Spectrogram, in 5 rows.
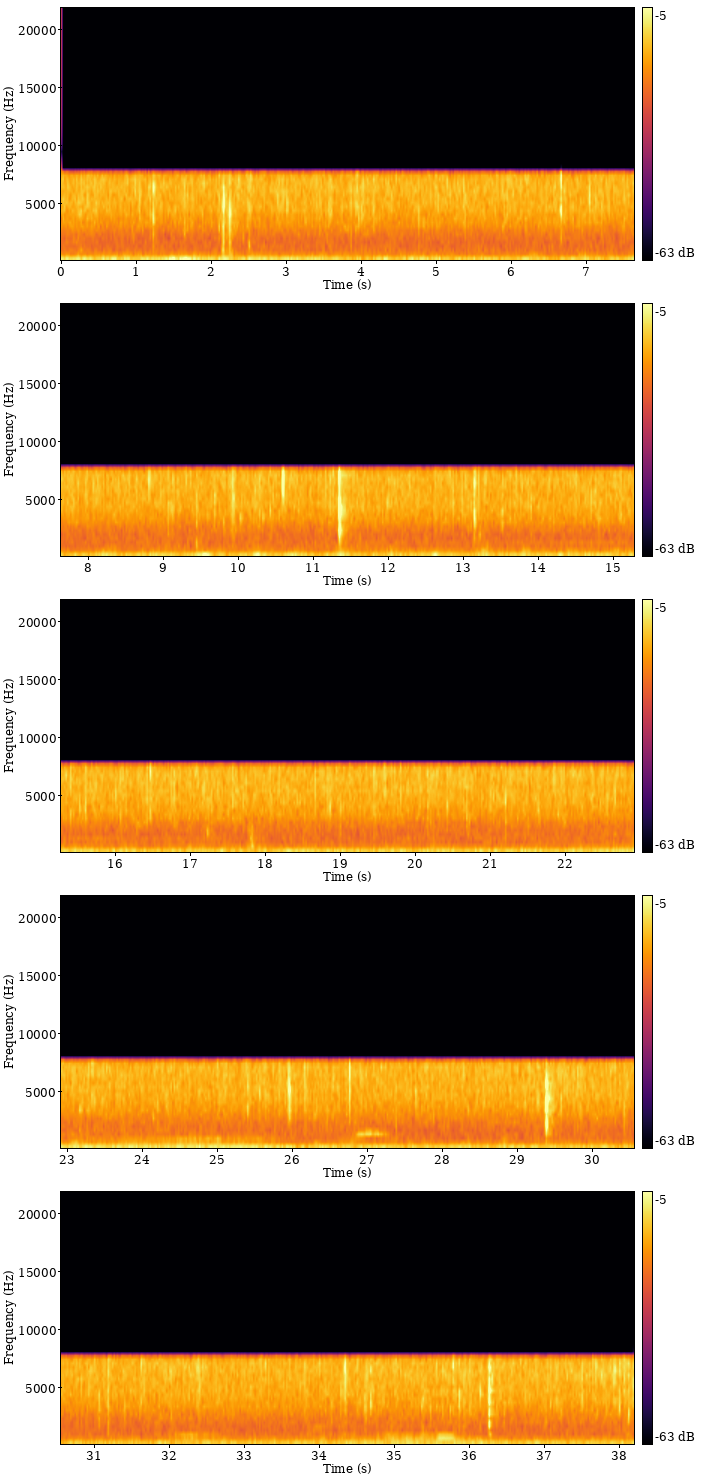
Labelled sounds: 24.4	24.7	humpback whale, 0.78 to 0.94 kHz
26.8	27.3	humpback whale, 1.2 to 1.5 kHz

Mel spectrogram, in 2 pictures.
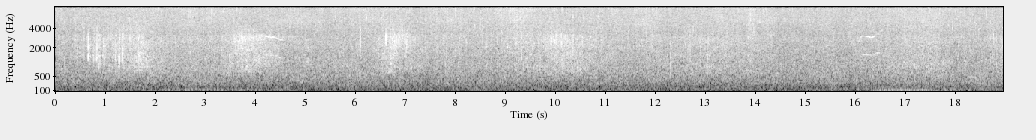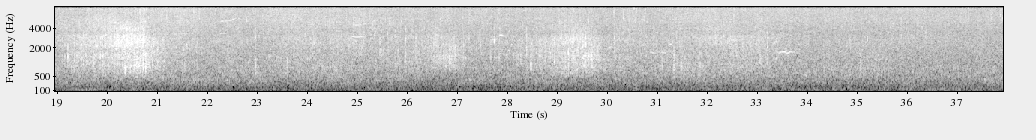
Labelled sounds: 4.0	4.6	killer whale, offshore, 1.1 to 3.3 kHz
15.9	16.6	killer whale, offshore, 1.2 to 3.4 kHz
22.1	22.9	killer whale, offshore, 2.9 to 5.7 kHz
27.6	28.2	killer whale, offshore, 2.2 to 3.3 kHz
30.8	31.5	killer whale, offshore, 1.4 to 2.7 kHz
33.3	34.0	killer whale, offshore, 1.2 to 1.8 kHz

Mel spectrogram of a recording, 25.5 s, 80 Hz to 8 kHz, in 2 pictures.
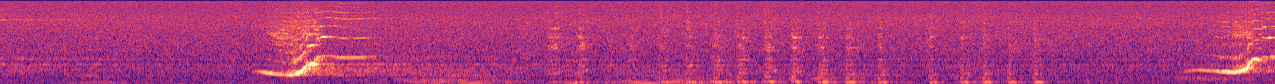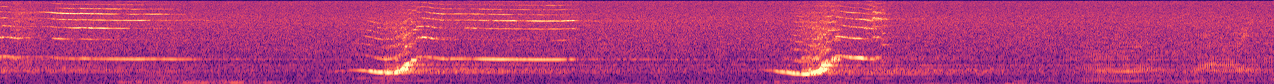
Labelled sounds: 2.7	3.8	humpback whale, 0.80 to 7.2 kHz
12.1	14.5	humpback whale, 0.80 to 7.9 kHz
16.4	18.5	humpback whale, 0.80 to 7.4 kHz
20.7	21.7	humpback whale, 0.80 to 6.6 kHz

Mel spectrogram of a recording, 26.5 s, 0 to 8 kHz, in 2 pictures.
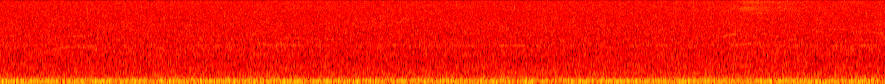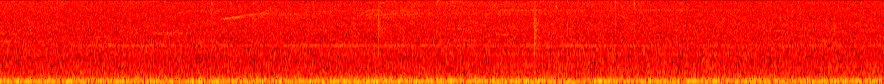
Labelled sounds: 10.8	11.3	killer whale, 0.64 to 2.5 kHz
16.5	17.3	killer whale, 3.9 to 5.3 kHz

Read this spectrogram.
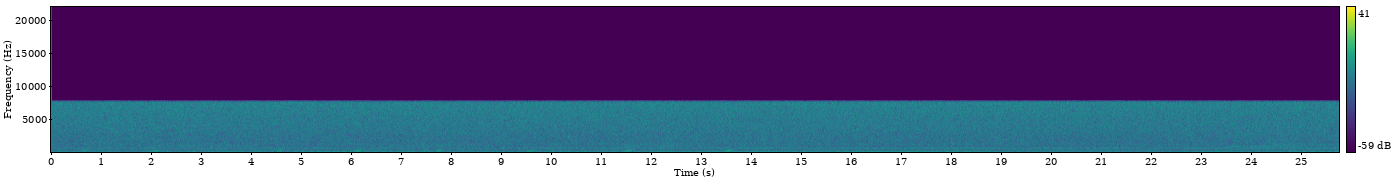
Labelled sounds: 6.7	7.0	humpback whale, 0.80 to 1.0 kHz
11.5	11.8	humpback whale, 0.80 to 1.1 kHz
23.5	24.3	humpback whale, 0.83 to 1.0 kHz

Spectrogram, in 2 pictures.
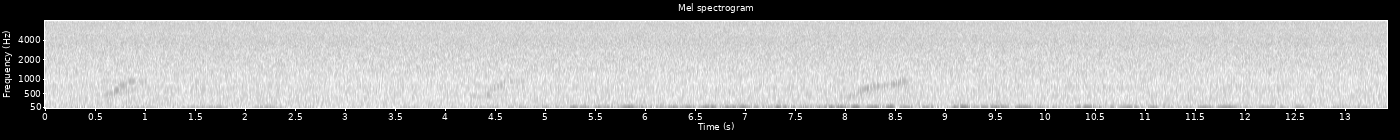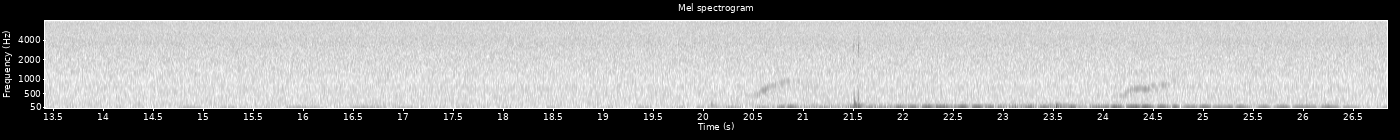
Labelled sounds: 8.2	8.7	humpback whale, 0.80 to 1.0 kHz
20.6	20.9	humpback whale, 0.80 to 1.0 kHz

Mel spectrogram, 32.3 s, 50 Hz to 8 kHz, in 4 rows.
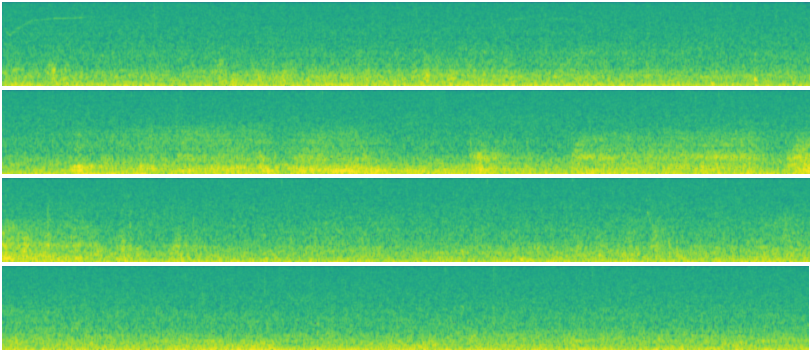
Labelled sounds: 0.0	0.9	killer whale, 2.4 to 5.0 kHz

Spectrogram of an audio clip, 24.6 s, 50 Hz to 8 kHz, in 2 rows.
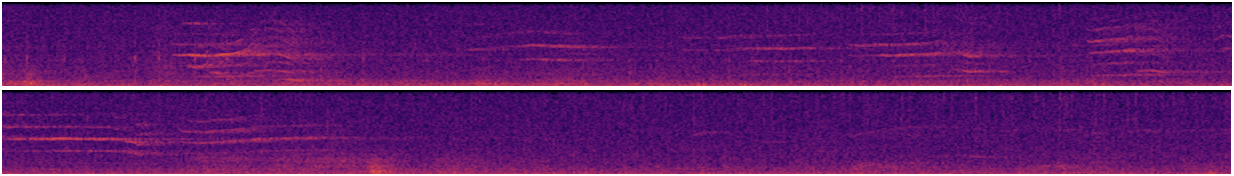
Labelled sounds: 1.5	3.3	killer whale, southern resident, 0.68 to 6.1 kHz
8.4	10.1	killer whale, southern resident, 0.99 to 6.0 kHz

